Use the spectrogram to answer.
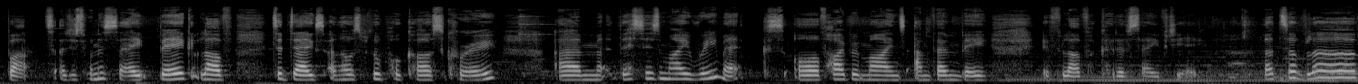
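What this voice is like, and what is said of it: Lost, strained voice. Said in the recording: “Sorry, I've lost my voice as I've been in Ibiza.”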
